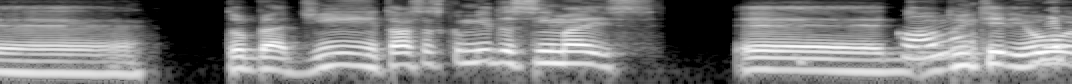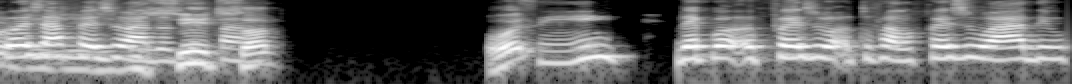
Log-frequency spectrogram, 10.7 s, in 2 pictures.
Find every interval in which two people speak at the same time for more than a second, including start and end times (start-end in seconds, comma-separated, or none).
4.5-6.8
